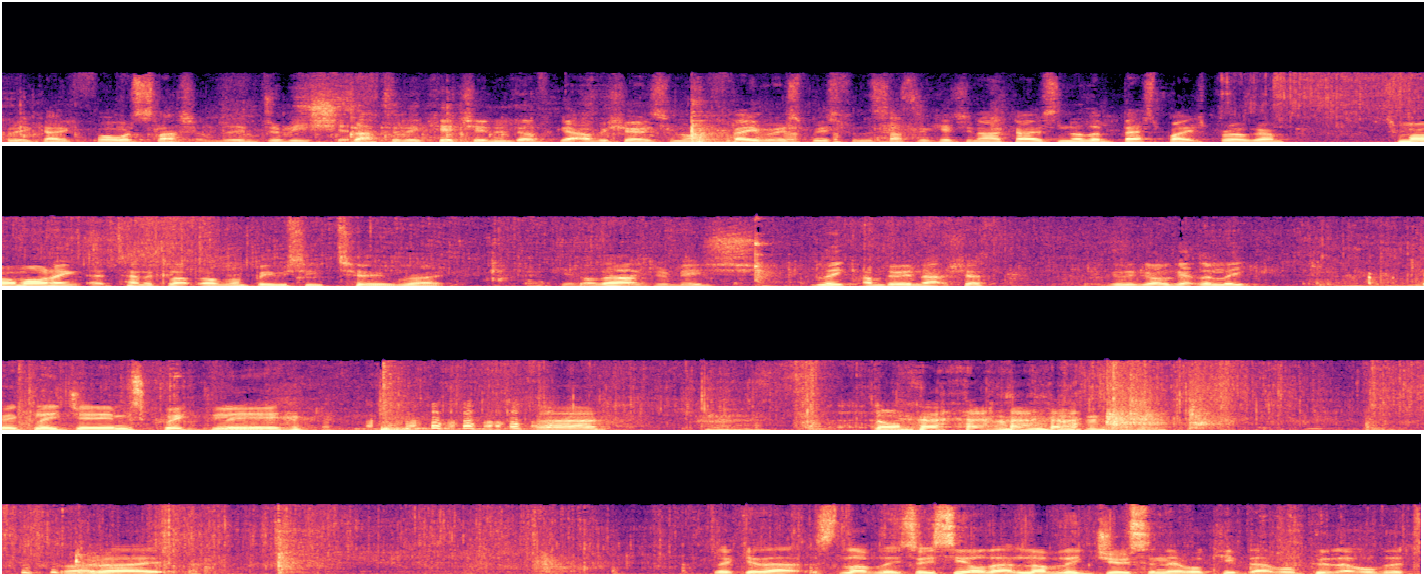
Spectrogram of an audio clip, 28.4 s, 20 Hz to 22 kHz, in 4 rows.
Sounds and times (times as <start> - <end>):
Speech: 0.0 - 6.4, 7.0 - 13.4, 24.9 - 28.4.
